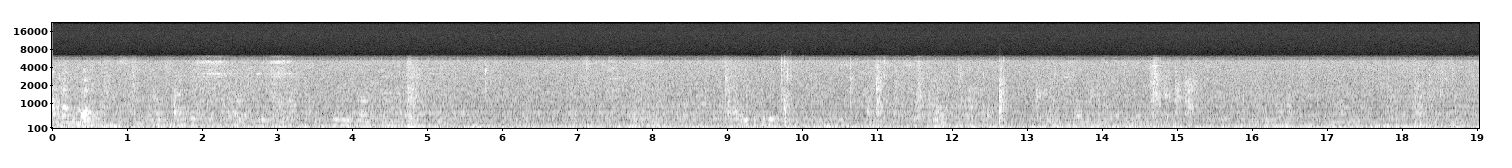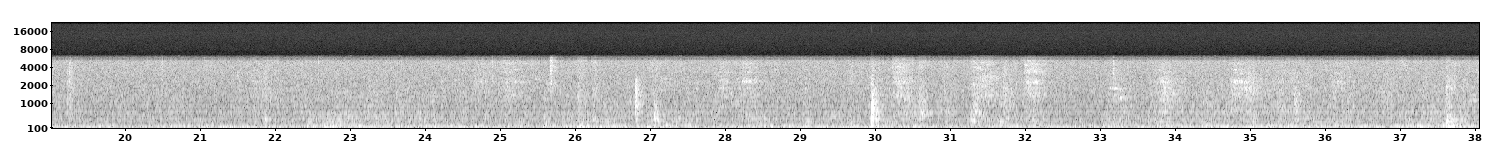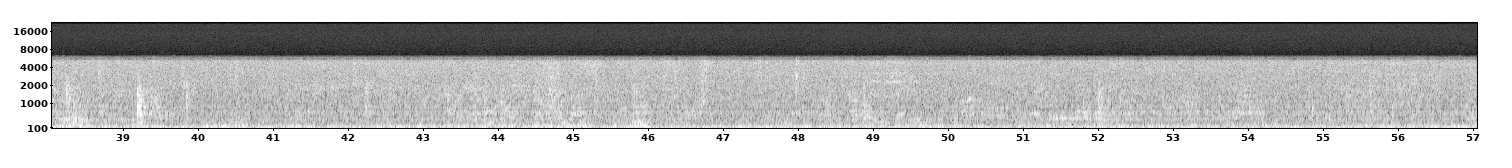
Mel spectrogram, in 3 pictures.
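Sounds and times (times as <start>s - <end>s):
low room hum: 0.0s - 57.0s.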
